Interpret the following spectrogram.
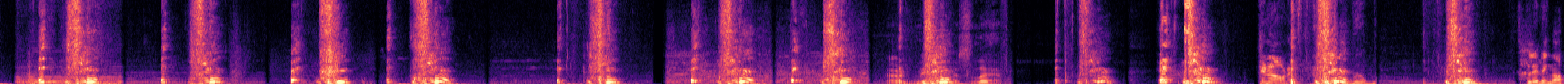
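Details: Compilation of a streamer's sneezes taken from game streams: a rapid run of about a dozen short, voiced sneezes edited back to back, with faint music underneath; sneezing.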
